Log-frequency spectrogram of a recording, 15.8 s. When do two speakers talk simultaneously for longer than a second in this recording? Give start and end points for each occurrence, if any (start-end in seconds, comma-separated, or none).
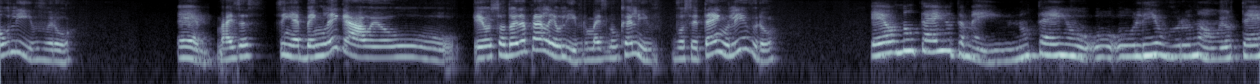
none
